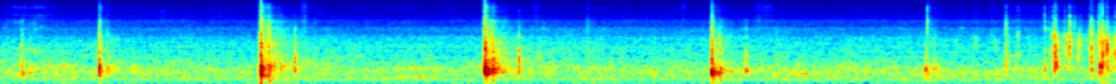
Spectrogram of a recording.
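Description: A series of kicks smacking a handheld kick target: five sharp slaps, about one every second and a half, the second one the loudest. Applause starts near the end.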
